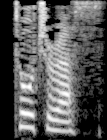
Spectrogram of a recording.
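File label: "torturous", English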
